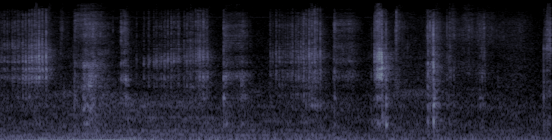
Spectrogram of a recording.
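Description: Scissors snipping through paper for a mini baby album craft, heard as a few close, crisp cuts with short rasping strokes and small pauses between them, with no talk.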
